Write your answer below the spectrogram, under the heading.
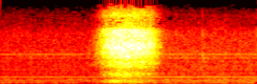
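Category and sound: human body sound, coughing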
